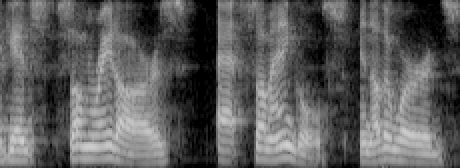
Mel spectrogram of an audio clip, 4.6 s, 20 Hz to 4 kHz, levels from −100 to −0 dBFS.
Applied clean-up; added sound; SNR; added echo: none; none; none; none.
